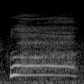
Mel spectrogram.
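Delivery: high, shrill mock shriek imitating a panicked player; imitating a character's terrified scream. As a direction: throw out a sudden high cartoon yelp. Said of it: "He's like".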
